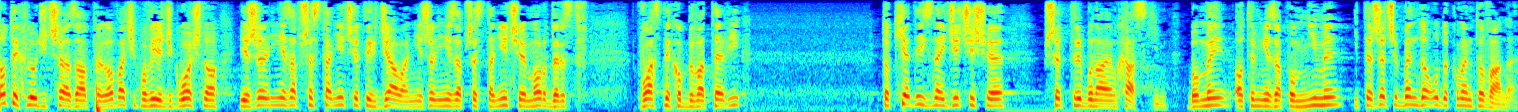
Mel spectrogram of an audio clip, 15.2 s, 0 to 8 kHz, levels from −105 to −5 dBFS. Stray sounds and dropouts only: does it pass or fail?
pass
